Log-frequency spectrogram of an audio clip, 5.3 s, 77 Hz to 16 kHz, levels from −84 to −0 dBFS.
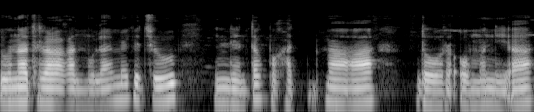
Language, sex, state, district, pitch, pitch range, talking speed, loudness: Mizo, male, Mizoram, Aizawl, 120 Hz, 115-130 Hz, 200 wpm, -21 LUFS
